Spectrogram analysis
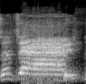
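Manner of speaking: high, full-force battle shout; shouted charge. Acted. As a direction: yell the order to charge.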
